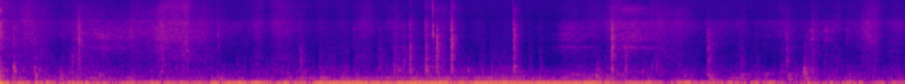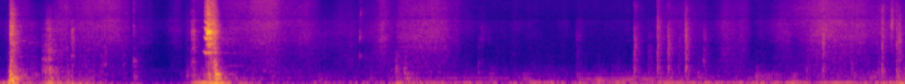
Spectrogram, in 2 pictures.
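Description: An elevator hums steadily as it travels.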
